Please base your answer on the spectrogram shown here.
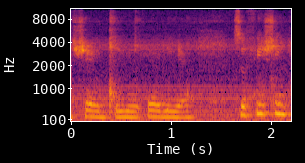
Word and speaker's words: phishing: So phishing, pronounced like the word fishing.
